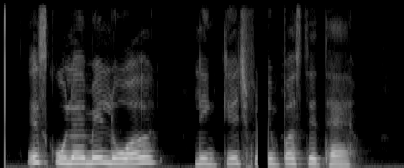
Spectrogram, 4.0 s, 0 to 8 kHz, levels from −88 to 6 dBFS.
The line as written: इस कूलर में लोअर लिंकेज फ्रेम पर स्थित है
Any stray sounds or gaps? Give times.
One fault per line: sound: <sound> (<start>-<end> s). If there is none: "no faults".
sound: dropout (2.6-2.7 s)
